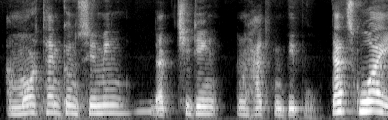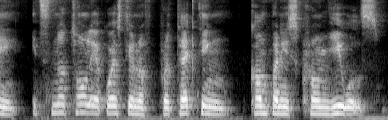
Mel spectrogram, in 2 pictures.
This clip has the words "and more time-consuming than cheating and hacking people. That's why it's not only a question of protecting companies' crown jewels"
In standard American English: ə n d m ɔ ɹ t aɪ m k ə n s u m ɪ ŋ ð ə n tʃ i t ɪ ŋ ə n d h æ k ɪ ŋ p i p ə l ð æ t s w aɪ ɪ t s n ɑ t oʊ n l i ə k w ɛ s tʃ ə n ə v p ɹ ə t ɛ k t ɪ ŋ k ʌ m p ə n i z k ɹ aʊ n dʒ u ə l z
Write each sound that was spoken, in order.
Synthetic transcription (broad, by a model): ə m ɔ ɹ t aɪ m k ə n s u m ɪ ŋ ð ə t tʃ i t ɪ ŋ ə n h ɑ k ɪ ŋ p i p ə l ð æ t s w aɪ ɪ t s n ɑ t oʊ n l i ə k w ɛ s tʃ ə n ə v p ɹ ə t ɛ k t ɪ ŋ k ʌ m p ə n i s k ɹ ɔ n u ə l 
